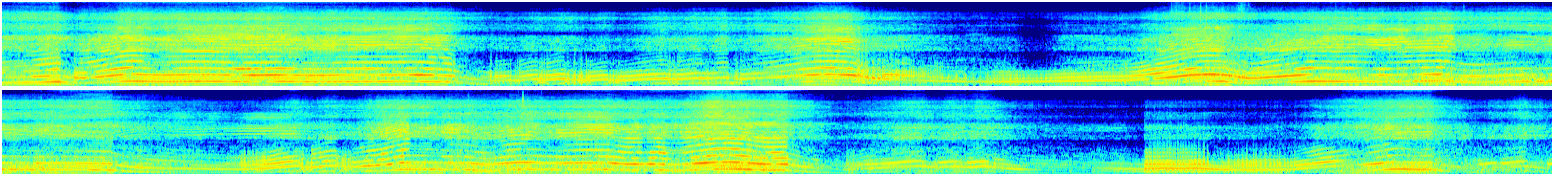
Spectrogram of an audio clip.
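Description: Snowmobile engine under throttle, revving up and holding high for a few seconds, then falling back, several times over as the rider eases off and gets back on the gas.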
